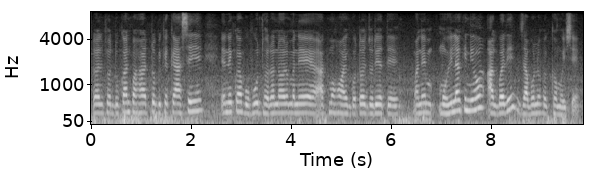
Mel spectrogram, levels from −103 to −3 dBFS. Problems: none marked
